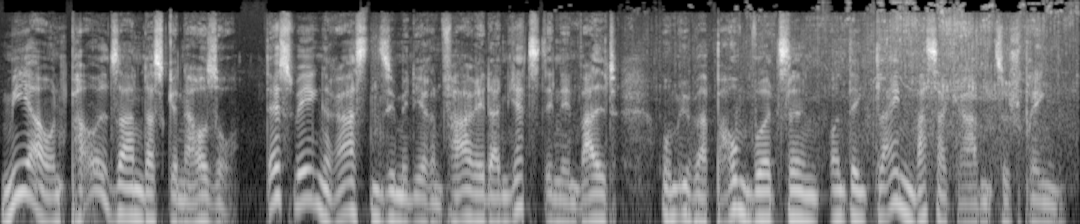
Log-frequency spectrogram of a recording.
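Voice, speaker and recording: A man narrating a children's storybook in an expressive, lively way. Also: medium pitch, a little fast, breathy edge.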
